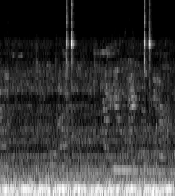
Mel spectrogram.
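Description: Two sharp, distinct computer mouse clicks land about a second and a half apart over a quiet room, with a voice speaking faintly around them.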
